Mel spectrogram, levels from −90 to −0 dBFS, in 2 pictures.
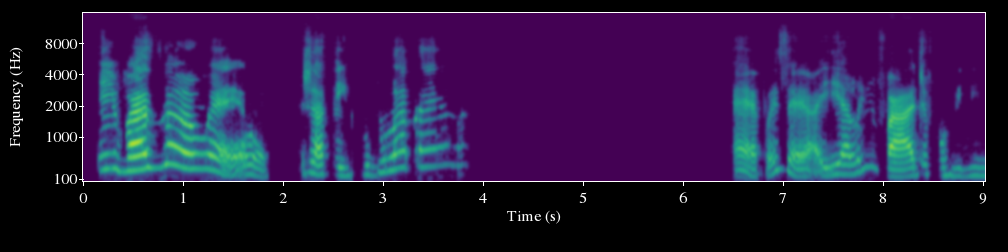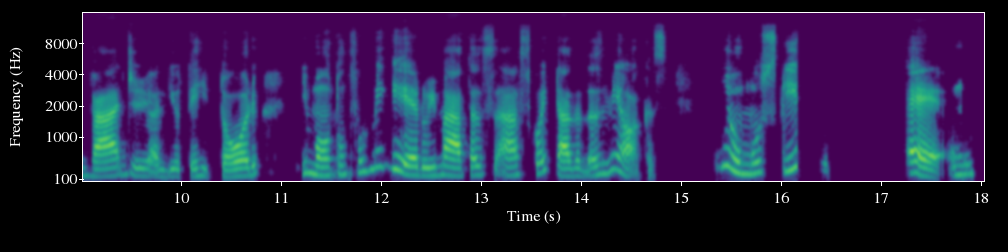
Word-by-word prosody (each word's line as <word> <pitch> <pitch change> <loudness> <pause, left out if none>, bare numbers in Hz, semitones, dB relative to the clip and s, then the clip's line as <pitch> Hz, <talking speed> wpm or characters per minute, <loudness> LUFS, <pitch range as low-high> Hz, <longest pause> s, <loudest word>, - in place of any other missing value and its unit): Invasão, 325 +3 +6
é! 305 - +1
Olha, - - -7 0.3
já 225 -5 +1
tem 185 -4 -10
tudo 205 +5 -14
lá 315 +5 -3
pra 365 0 -7
ela. 400 +2 -16 2.7
É, - - -2
pois 310 - -12
é. - - -2
Aí 180 +5 -5
ela 210 +3 -2
invade 180 - +2
a - - -14
formiga 175 -2 -17
invade 175 +1 0
ali 155 +1 -9
o 155 - -11
território 165 +2 -3 0.4
e 240 - -9
monta 190 -3 -3
um 200 - -14
formigueiro 260 - -2
e 180 - -3
mata 180 -1 +3
as 190 +1 -12
as 185 +2 -3
coitada 170 - -1
das 175 +4 -6
minhocas. 280 +8 -5 0.5
E 380 -2 -4
o 260 -4 +1
mosquito 250 +9 -3 1.1
é 310 -3 +5
um 200 +2 -11
210 Hz, 125 wpm, -24 LUFS, -, 2.7 s, Invasão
